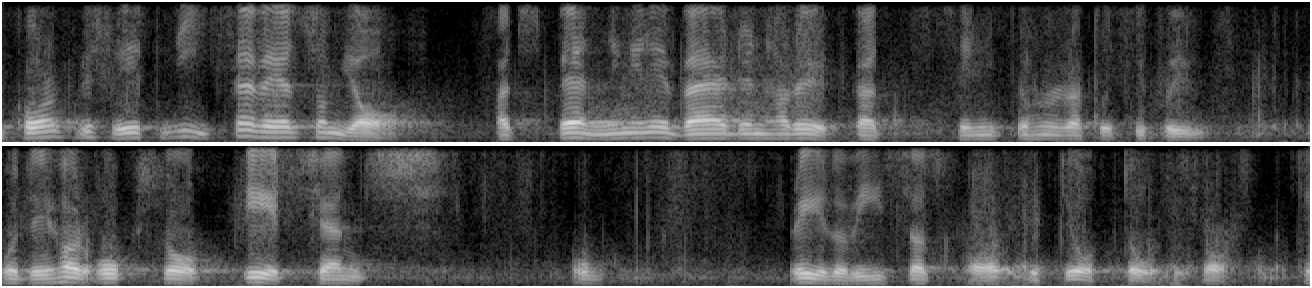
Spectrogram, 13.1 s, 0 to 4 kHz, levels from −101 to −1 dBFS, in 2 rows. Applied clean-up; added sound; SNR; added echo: neural separator model SepFormer DNS4.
